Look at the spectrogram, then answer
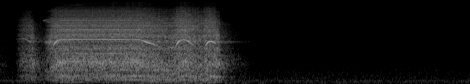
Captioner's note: drill continues to whir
